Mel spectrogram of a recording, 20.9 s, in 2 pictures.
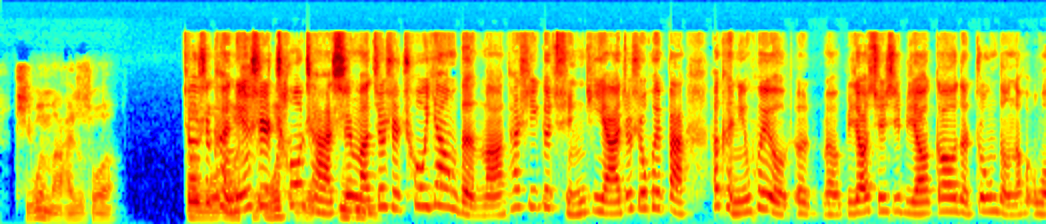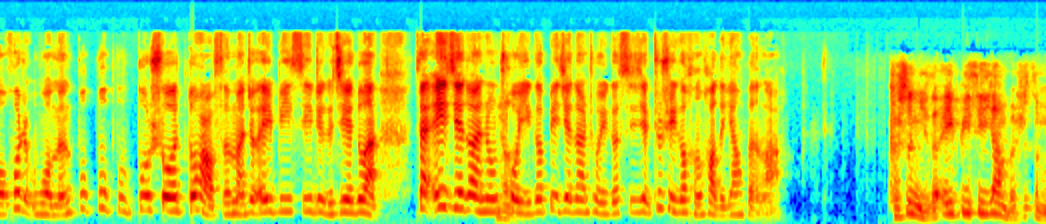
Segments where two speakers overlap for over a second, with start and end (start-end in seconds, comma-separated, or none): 1.8-3.8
